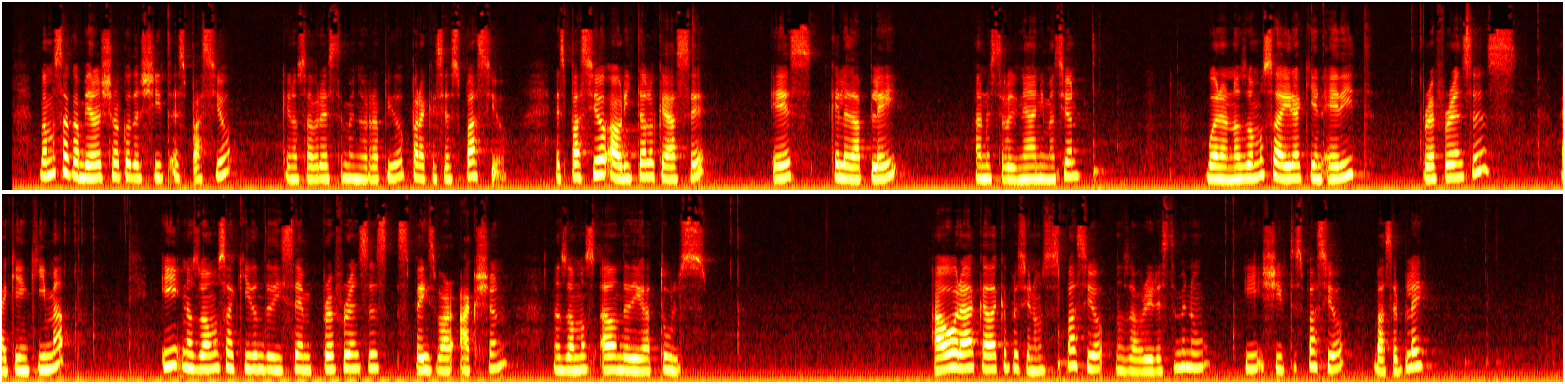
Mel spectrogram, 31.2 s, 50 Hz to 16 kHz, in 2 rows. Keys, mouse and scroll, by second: 1.8 shift+space, 6.9 space, 10.9 space, 13.1-14.4 drag, 24.3 click, 24.3 space, 26.2 space, 27.9 click, 28.7 shift+space, 30.5 space.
